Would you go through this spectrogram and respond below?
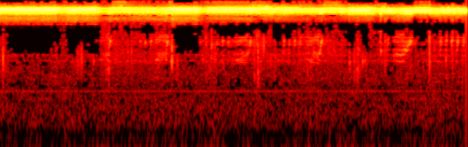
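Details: Calming white-noise cicada sound: one continuous, very high, shrill buzzing drone at even loudness throughout, with faint scattered chirps underneath.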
